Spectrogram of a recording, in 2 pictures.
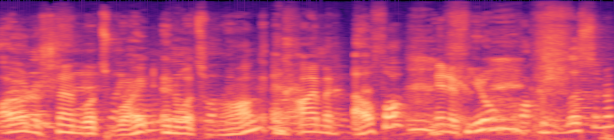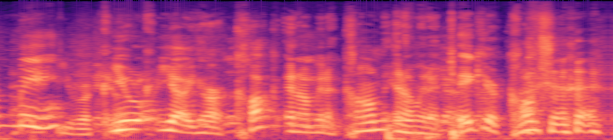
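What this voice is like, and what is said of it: Weird half American, half British accent. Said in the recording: “In my weird fucking half American, half British accent. ... It is a weird accent.”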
